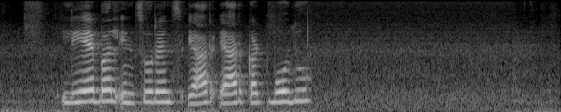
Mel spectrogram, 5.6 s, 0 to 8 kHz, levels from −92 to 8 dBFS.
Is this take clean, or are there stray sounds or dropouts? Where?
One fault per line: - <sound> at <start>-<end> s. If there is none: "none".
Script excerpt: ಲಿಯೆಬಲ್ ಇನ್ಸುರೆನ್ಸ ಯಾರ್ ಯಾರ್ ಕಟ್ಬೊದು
none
